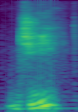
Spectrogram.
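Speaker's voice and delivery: "Di" said alone as a separated syllable; single syllable. Shown as a demonstration. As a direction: cut off "Di" clean on its own. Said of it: "Cada vogal ficou numa sílaba diferente". (sílaba "Di" isolada)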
